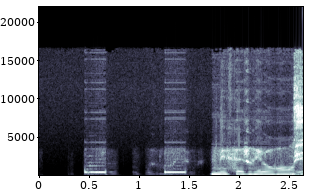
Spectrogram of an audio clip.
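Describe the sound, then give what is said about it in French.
A phone number being dialed to call someone back: two short, clear beeps with a gap between them, followed by a voice. “Bon, on rappelle. Rappelle-la. Ouais, on rappelle. Allez, c'est parti.”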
